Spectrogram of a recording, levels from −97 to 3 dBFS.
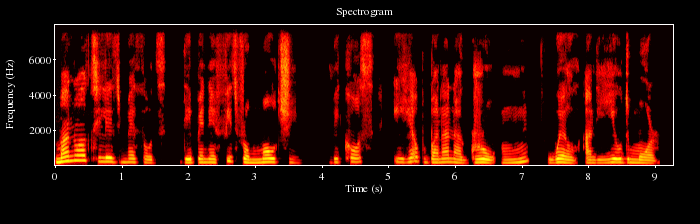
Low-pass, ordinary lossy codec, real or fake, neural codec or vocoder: none; none; real; none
